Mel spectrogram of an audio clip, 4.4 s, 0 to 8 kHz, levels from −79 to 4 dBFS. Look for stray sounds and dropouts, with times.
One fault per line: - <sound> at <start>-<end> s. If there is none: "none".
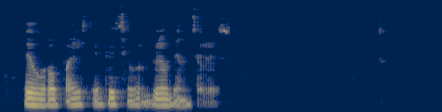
none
